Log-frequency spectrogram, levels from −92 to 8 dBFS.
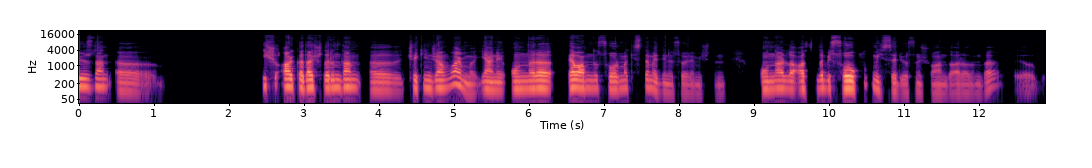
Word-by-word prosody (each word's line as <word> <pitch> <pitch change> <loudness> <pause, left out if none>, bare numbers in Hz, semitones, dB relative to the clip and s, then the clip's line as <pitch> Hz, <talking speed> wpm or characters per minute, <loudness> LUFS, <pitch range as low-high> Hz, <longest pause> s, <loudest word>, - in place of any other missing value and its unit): yüzden, 155 0 -2
ııı 110 -3 -7 1.6
iş 160 - -7
arkadaşlarından, 145 0 +3
eee, 115 -2 -7
çekincen 140 +2 -3
var 200 -1 +4
mı? 95 - -6
Yani, 120 -2 -2
onlara 130 +1 +2 0.2
devamlı 135 -1 +6
sormak 130 0 -6
istemediğini 110 -11 -10
söylemiştin. 90 -1 -20 0.4
Onlarla 130 +1 -1
aslında 130 +2 -3
bir 135 - -6
soğukluk 135 +7 +4
mu 135 - -6
hissediyorsun 105 -3 -12
şu 95 0 -20
anda 95 0 -14
aralarında? 95 - -13 0.2
Iıı, 395 -1 -21
130 Hz, 110 wpm, -22 LUFS, 110-140 Hz, 1.6 s, devamlı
